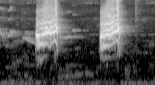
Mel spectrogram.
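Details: Oriental magpie-robin in lively song, recorded to provoke other magpie-robins into singing; two loud, harsh, rasping bursts about one second apart, each under half a second, with a faint thin whistle between them.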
